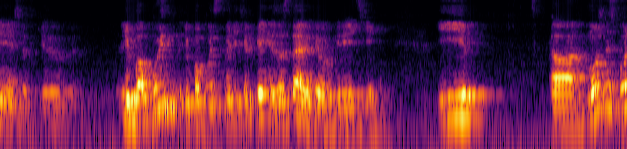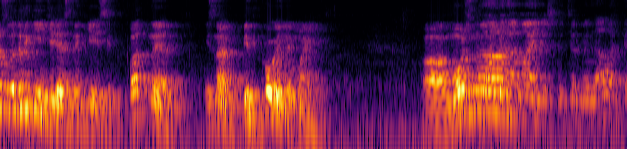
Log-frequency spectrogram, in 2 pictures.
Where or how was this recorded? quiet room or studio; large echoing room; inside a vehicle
large echoing room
